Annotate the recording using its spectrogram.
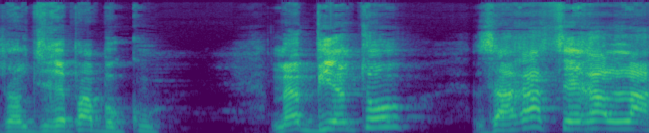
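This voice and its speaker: Speaking at a very slow pace, a man uses a high pitch with very wide pitch swings. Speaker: political commentator. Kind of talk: heated debate. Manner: loud.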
